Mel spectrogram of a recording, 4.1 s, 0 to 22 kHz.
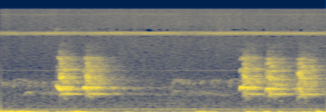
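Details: Dog barking at Hawaiian Paradise Park, Hawaii, on Labor Day, September 2, 2024, part of long intermittent uncontrolled barking: two sharp, rough barks, a short pause, then three more in quick succession over a steady high electrical whine.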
